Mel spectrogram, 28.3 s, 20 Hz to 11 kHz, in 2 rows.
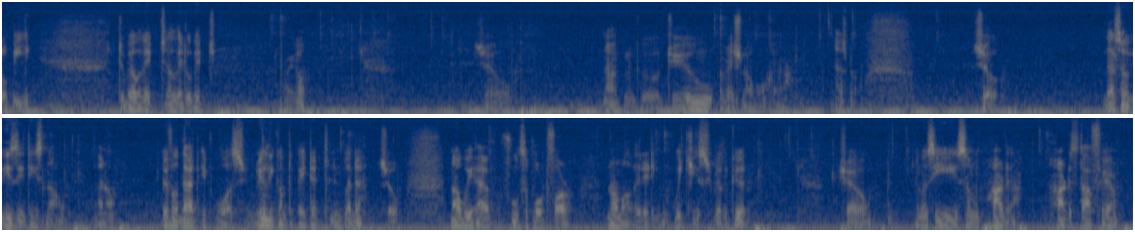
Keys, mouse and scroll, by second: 1.2 ctrl+b, 3.4 middle click, 3.7 scroll down 2, 4.0 alt+middle click, 4.4 alt+a, 4.6 alt+middle click, 5.4 click, 5.6 a, 6.4 q, 8.9 click, 9.4 click, 9.9 Tab, 10.2 click, 10.8 scroll up 2, 11.1 middle click, 11.8-12.1 scroll down 2, 12.2-14.9 middle drag, 15.0 Tab, 15.3 middle click, 15.7-16.3 scroll up 6, 16.3 shift+middle click, 16.6 shift+scroll down 2, 16.9 shift+middle click, 17.3 alt+a, 17.5 alt+scroll up 2, 18.4 alt+middle click, 19.4-20.4 middle drag, 20.8 g, 22.3 middle click, 23.1 a, 23.3 scroll down 1, 23.6 Tab, 24.0 scroll down 1, 24.0 middle click, 24.5 Tab, 24.8 scroll up 1, 25.3 shift+middle click, 25.6-26.0 shift+scroll up 1, 26.1 middle click, 27.1 alt+click, 27.7 alt+middle click.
